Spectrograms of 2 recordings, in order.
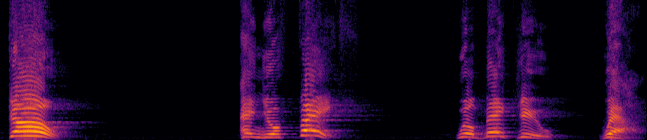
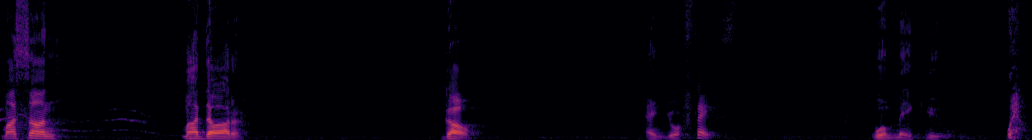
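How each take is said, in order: First: Loud declared repeat; shouted blessing. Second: Hushed gentle voice of Jesus. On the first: Real, not acted. Preacher repeating the blessing, loud declaration. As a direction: proclaim it to the whole church. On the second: Retold or imitated. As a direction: speak it like a quiet blessing. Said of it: "he's gonna say to you".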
